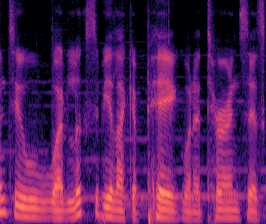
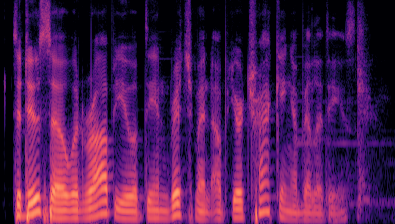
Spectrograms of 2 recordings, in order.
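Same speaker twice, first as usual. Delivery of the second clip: synthetic, machine-like voice; 4 dB louder than usual. Voicing an orb answering a visitor's question: AI-like orb voice. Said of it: "kind of A I-like voice".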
